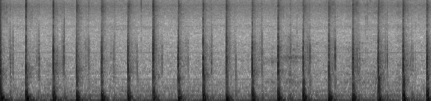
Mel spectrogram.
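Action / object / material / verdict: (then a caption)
knock / padded cotton oven mitt / quilted cotton / none. A bare fist rapidly pounds and knocks on a long, padded, quilted cotton oven mitt with a floral print, soft and hollow and worn on the other hand. The result is a steady stream of dull, low, muffled thumps, about three per second, each dying away almost at once, with lighter knocks in between.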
